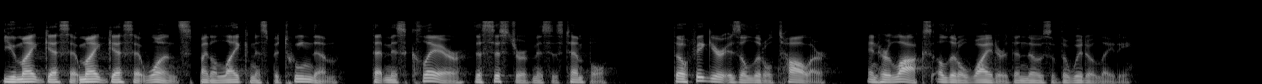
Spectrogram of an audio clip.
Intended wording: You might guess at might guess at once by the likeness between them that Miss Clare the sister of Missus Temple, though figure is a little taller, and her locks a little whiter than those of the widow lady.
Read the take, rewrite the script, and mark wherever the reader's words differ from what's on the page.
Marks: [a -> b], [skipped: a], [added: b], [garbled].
You might guess at might guess at once by the likeness between them that Miss Clare the sister of Missus Temple, though figure is a little taller, and her locks a little whiter than those of the widow lady.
